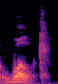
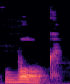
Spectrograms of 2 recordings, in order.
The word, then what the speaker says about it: walk: Now you'll notice that in both of these words, walking and talking, we have the L, which isn't produced. It's not, we don't hear the L woke. It's walk and talk.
